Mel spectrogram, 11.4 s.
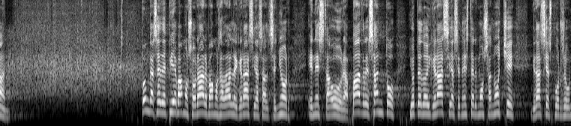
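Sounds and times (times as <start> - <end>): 
speech: 0.0 - 0.4, 2.8 - 11.4
audience applause: 0.0 - 3.2.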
